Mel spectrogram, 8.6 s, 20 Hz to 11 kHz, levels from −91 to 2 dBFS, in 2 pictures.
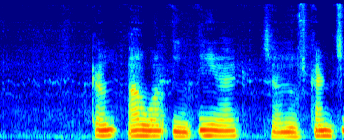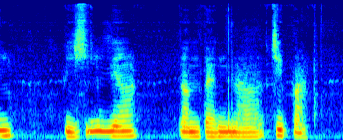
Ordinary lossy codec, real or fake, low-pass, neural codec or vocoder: MP3, 48 kbps; fake; 9.9 kHz; codec, 44.1 kHz, 1.7 kbps, Pupu-Codec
